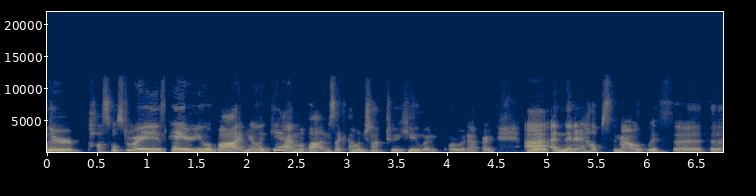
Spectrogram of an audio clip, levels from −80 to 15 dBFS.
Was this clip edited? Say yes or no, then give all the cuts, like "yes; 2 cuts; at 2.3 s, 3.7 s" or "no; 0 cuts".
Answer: yes; 1 cut; at 1.2 s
